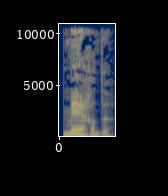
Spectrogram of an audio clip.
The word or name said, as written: merde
